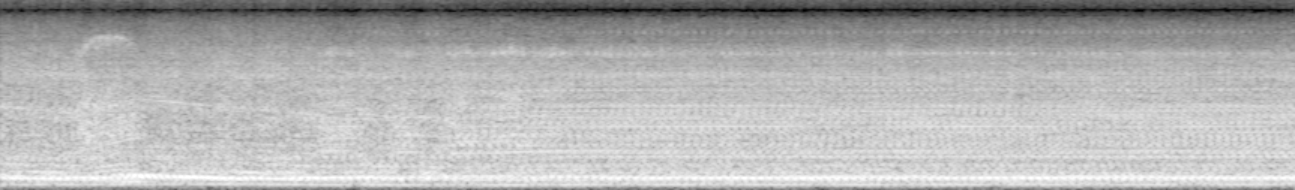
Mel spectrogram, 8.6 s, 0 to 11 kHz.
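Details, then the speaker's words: Abandoned twin-turbo Detroit Diesel 12V71 generator set after fan rattle sorted: steady, even idle with constant low drone and no fan clattering; runs well. "dude what a sweetheart of a motor sounds way better than a fan clattering around on it much better"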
